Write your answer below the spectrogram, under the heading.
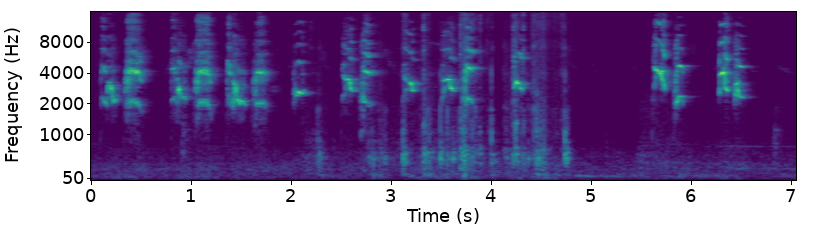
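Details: Still-moulting long-tailed shrike singing with copied wild-bird sounds: quick harsh, squeaky notes in tight runs, then a softer muddled stretch, a pause of about a second, and two final sharp bursts.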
